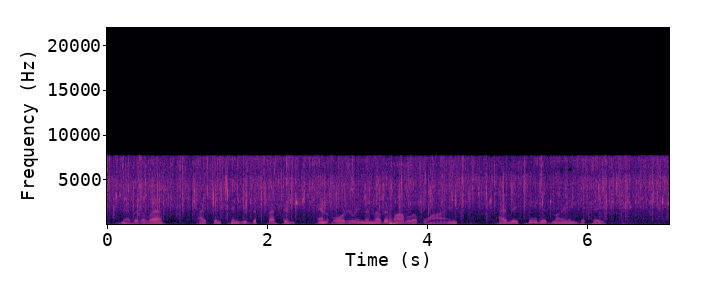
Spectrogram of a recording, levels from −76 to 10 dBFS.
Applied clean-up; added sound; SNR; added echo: none; Frying (food); -5 dB; none.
